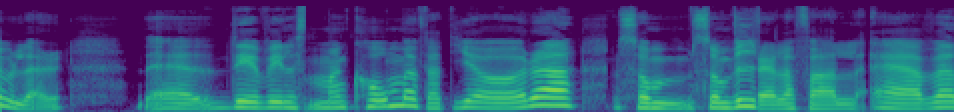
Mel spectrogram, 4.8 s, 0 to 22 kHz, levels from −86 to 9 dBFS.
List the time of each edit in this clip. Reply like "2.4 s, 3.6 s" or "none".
1.5 s, 2.1 s, 3.0 s, 3.8 s

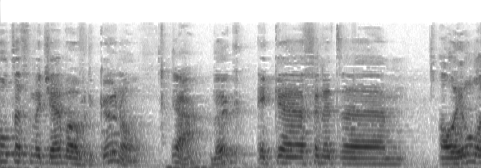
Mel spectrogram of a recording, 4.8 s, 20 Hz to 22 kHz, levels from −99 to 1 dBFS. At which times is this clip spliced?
none

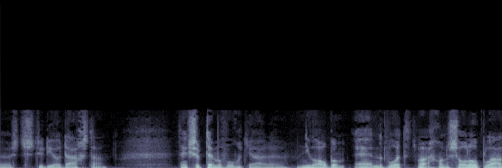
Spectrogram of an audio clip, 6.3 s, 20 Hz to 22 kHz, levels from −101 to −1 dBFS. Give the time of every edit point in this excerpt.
none

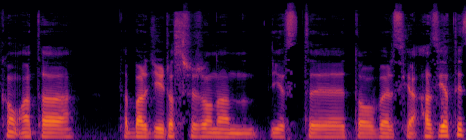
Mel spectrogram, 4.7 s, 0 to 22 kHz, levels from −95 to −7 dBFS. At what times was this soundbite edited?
none

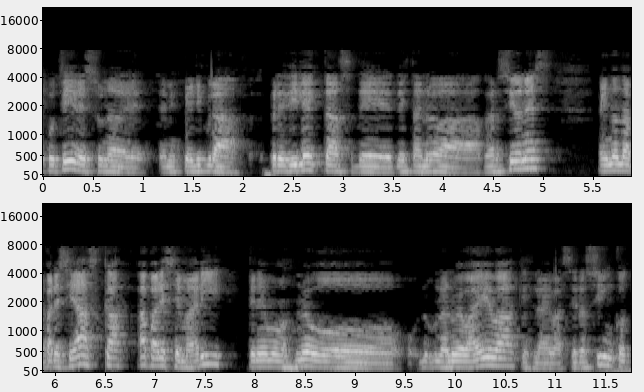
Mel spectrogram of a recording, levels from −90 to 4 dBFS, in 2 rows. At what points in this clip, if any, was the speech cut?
none

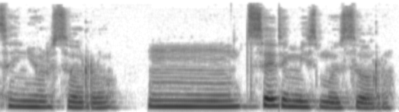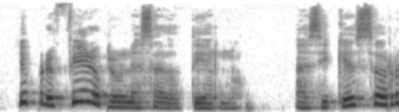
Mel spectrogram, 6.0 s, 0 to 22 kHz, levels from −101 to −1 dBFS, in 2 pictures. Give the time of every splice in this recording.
1.0 s, 2.1 s, 3.1 s, 3.8 s

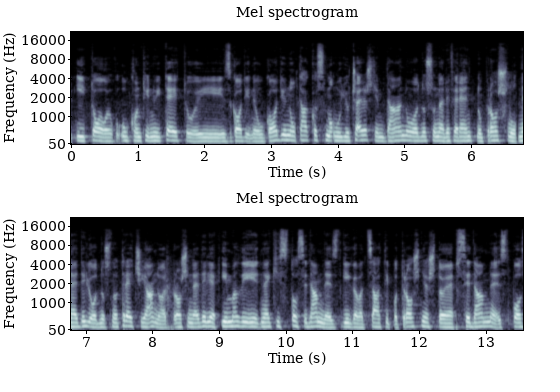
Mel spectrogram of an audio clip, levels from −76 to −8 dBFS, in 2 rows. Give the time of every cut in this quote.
3.9 s

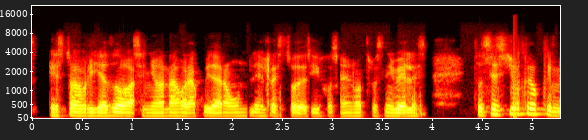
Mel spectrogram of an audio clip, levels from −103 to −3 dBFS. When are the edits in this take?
1.0 s, 2.1 s, 2.8 s, 3.1 s

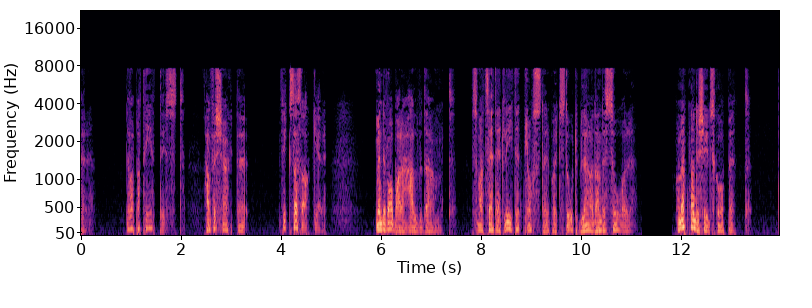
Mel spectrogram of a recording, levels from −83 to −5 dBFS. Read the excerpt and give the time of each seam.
none

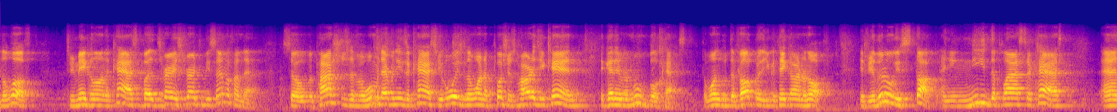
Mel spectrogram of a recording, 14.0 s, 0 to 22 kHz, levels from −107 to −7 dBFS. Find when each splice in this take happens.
2.0 s, 8.7 s

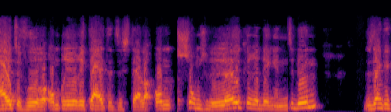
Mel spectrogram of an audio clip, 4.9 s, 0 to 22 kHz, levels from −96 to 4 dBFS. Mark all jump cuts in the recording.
2.2 s, 3.6 s

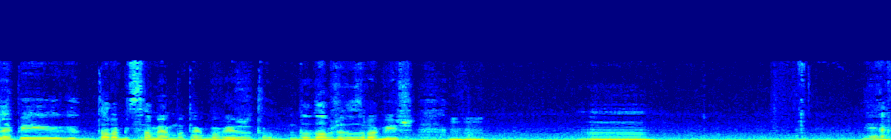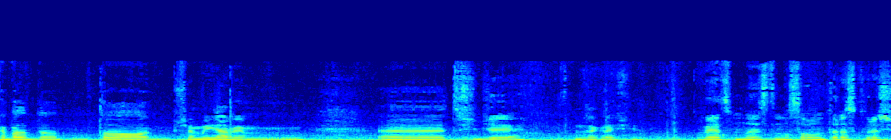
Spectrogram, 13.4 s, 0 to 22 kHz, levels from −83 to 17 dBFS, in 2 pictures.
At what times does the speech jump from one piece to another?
2.2 s, 7.4 s

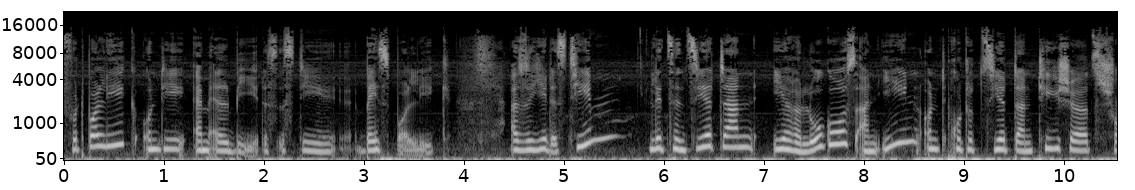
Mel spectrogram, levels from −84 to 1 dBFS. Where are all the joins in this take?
8.8 s

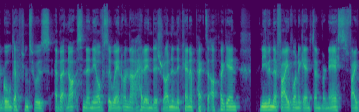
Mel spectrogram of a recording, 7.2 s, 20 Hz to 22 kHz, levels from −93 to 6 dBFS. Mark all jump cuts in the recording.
none

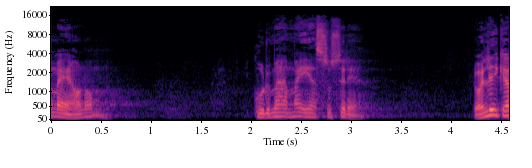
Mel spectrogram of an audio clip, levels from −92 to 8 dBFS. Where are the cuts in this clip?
none

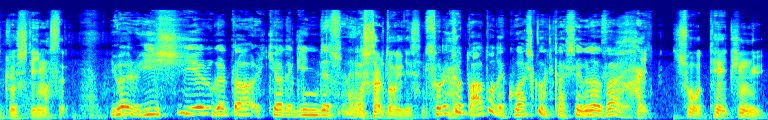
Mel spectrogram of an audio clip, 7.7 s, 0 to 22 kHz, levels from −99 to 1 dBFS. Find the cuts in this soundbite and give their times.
none

